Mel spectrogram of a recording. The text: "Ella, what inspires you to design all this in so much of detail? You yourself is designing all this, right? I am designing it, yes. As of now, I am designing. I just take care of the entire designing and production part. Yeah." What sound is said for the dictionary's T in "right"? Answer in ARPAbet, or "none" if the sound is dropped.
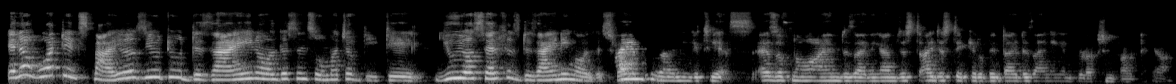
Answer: none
